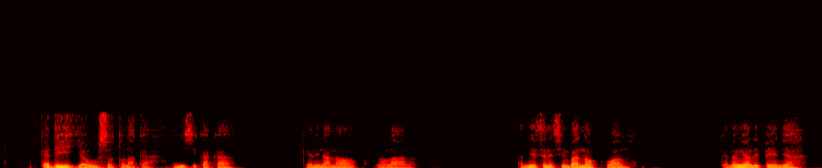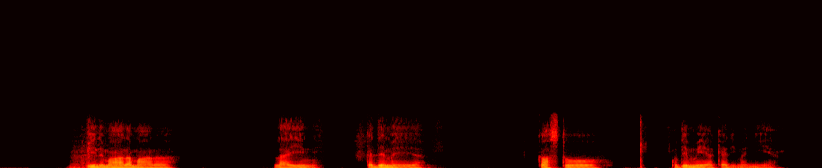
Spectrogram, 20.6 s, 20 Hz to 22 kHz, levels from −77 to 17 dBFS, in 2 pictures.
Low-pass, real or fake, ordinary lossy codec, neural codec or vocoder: 7.2 kHz; fake; none; codec, 16 kHz, 0.4 kbps, LongCat-Audio-Codec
